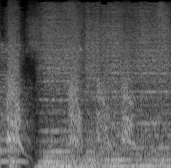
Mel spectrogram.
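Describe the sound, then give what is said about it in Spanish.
A dog barks three times at an even pace, each bark short, over a steady low hum. “¿se ha colado un perro?”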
